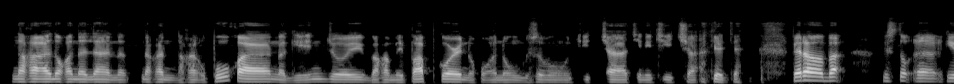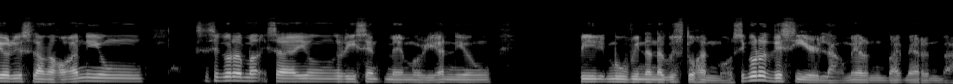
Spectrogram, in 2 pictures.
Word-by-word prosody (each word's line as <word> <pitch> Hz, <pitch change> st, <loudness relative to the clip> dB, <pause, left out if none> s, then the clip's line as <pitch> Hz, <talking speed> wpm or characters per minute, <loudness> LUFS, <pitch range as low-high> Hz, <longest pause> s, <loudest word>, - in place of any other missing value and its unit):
naka-ano 130 Hz, 0 st, +5 dB
ka 125 Hz, -, +1 dB
na 120 Hz, -1 st, 0 dB
lang, 115 Hz, 0 st, +2 dB
na -, -, -3 dB, 0.2 s
naka 115 Hz, 0 st, -2 dB
nakaupo 105 Hz, -, -4 dB
ka 125 Hz, -5 st, +8 dB
nage-enjoy, 115 Hz, +2 st, -1 dB
baka 110 Hz, +2 st, -3 dB
may 105 Hz, 0 st, -6 dB
popcorn 120 Hz, -2 st, +3 dB
o -, -, -11 dB
kung 100 Hz, -, -10 dB
anong 105 Hz, 0 st, -8 dB
gusto 110 Hz, +4 st, -6 dB
mong 105 Hz, -1 st, -12 dB
chitsa 110 Hz, -1 st, -1 dB
chinichitsa, 110 Hz, 0 st, -5 dB, 0.2 s
ganyan. -, -, -2 dB, 0.5 s
Pero 180 Hz, 0 st, +10 dB
ba 175 Hz, +1 st, +6 dB, 0.4 s
gusto 165 Hz, +2 st, -5 dB
ah, 145 Hz, -1 st, +1 dB
curious 145 Hz, -1 st, +1 dB
lang 120 Hz, -2 st, 0 dB
ako, 115 Hz, +1 st, -5 dB
ano 155 Hz, +3 st, -7 dB
yung, 155 Hz, -1 st, -2 dB, 0.8 s
isa -, -, -15 dB
siguro 180 Hz, +1 st, -1 dB
ma 160 Hz, 0 st, -4 dB
sa 140 Hz, -2 st, 0 dB
yung 135 Hz, -1 st, -4 dB
recent 130 Hz, 0 st, -4 dB
memory, 110 Hz, -2 st, -6 dB
ano 115 Hz, -1 st, -6 dB
yung 110 Hz, -1 st, -7 dB, 1.0 s
Pi-movie 130 Hz, -2 st, -2 dB
na 120 Hz, -, -2 dB
nagustuhan 110 Hz, -1 st, -4 dB
mo 90 Hz, +1 st, -11 dB
siguro 190 Hz, +5 st, +1 dB
this 150 Hz, -1 st, -1 dB
year 110 Hz, -5 st, 0 dB
lang 90 Hz, -1 st, -9 dB
meron 105 Hz, -2 st, -7 dB
ba, 100 Hz, -, -7 dB
meron 95 Hz, -2 st, -9 dB
ba? 85 Hz, -, -14 dB
120 Hz, 155 wpm, -24 LUFS, 105-135 Hz, 1.0 s, Pero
